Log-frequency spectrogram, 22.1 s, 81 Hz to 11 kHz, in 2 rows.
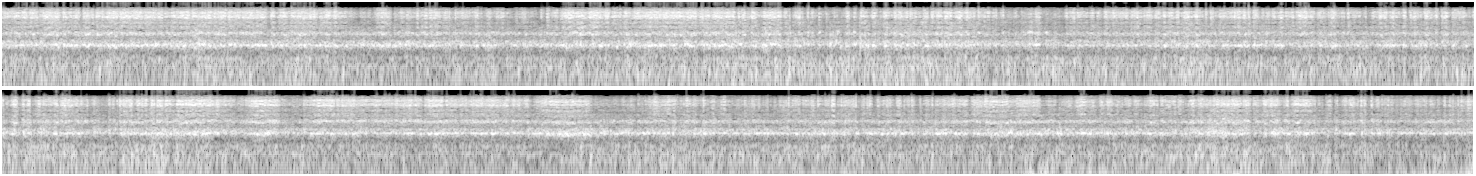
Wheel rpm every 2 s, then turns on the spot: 230, 230, 240, 240, 240, 230, 230, 230, 230, 230, 230.
none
